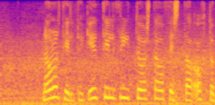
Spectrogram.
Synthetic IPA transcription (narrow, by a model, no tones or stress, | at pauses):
naːwlaɾ̥t̪ʰɪlt̪ʰɛːcɪðt̪ʰɪlθɾiːt̪ʏast̪aɔfɪr̥st̪aʔɔwht̪ɔ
